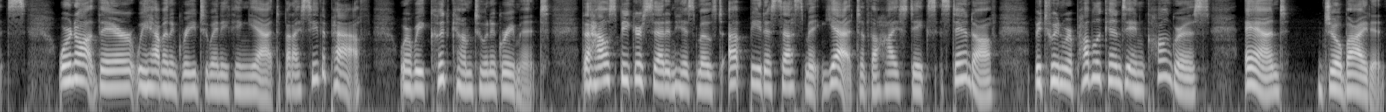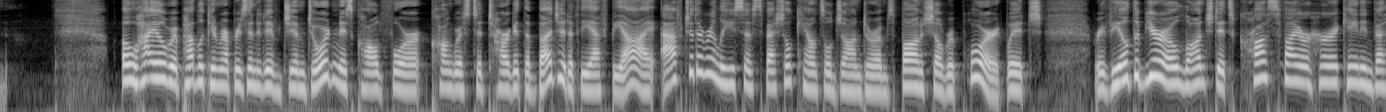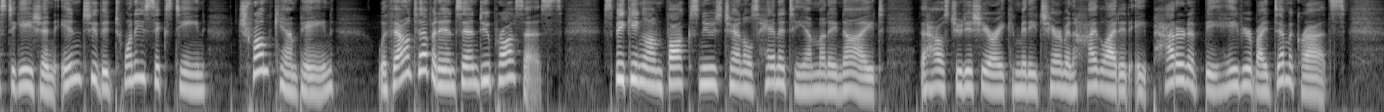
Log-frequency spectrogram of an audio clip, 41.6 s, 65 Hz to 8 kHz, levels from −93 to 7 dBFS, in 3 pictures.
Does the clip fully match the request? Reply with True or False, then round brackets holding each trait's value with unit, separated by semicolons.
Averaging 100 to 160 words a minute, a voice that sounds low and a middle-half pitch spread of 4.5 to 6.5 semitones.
False (155 wpm; 195 Hz; 5.5 semitones)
